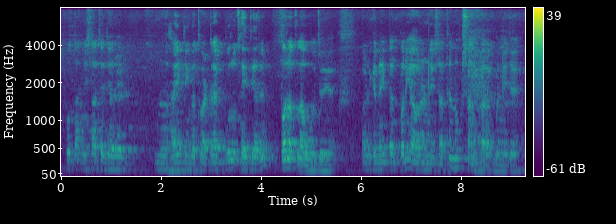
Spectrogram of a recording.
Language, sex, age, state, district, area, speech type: Gujarati, male, 18-30, Gujarat, Rajkot, rural, spontaneous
